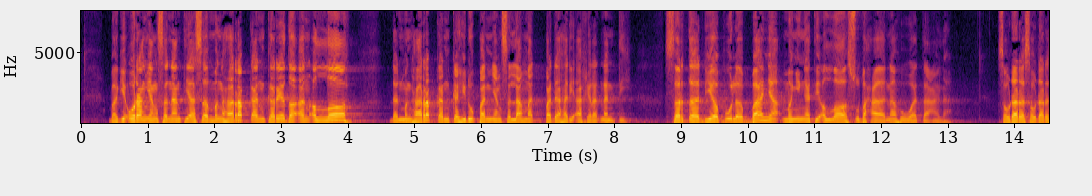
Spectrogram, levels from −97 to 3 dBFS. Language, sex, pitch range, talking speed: Malay, male, 160-200 Hz, 105 wpm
